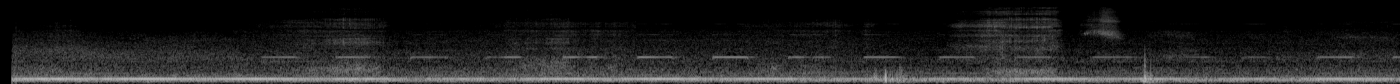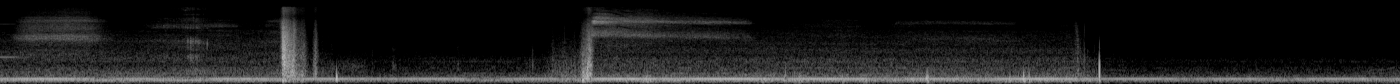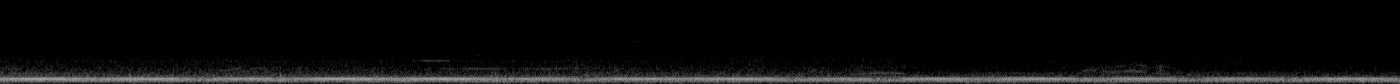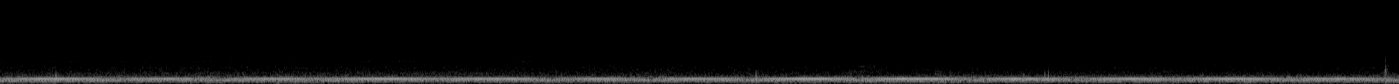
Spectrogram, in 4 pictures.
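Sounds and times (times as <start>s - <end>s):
steady low hum: 0.1s - 55.9s
person snoring: 2.7s - 4.0s, 5.0s - 6.6s, 7.4s - 8.7s, 9.4s - 12.0s, 13.5s - 16.9s, 19.8s - 24.2s.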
